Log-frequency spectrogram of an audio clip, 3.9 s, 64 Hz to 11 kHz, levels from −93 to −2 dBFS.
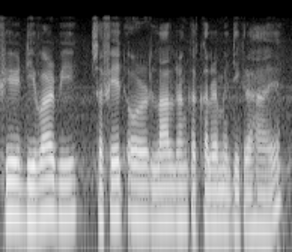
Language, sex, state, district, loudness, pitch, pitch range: Hindi, male, Arunachal Pradesh, Lower Dibang Valley, -16 LUFS, 125 Hz, 115-130 Hz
